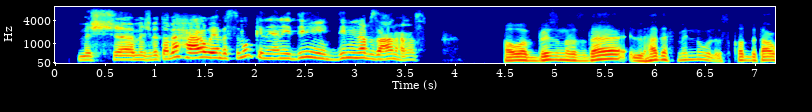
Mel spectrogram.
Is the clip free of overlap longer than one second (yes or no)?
yes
